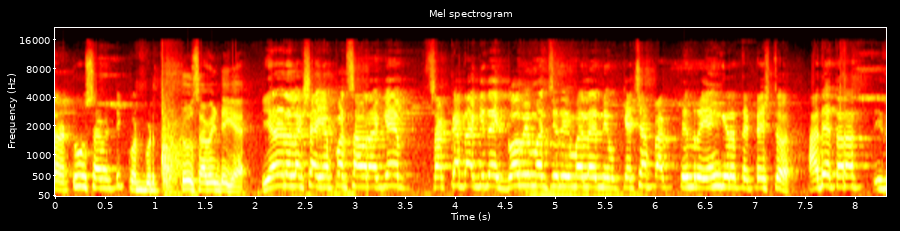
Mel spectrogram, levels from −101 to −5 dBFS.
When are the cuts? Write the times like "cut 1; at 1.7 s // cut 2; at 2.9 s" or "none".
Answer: none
